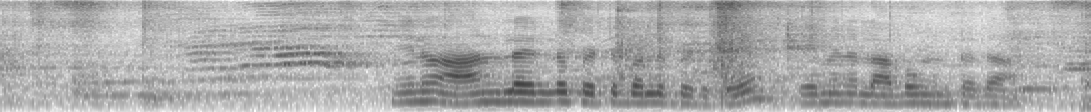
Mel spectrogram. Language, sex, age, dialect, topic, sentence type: Telugu, female, 31-35, Telangana, banking, question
